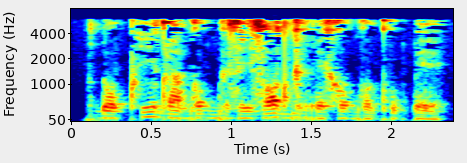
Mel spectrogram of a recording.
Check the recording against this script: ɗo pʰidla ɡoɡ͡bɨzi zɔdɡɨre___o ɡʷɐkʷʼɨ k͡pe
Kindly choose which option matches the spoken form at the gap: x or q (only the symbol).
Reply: x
